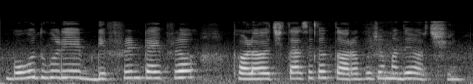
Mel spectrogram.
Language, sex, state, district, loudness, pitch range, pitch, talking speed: Odia, female, Odisha, Khordha, -16 LUFS, 255-305 Hz, 275 Hz, 150 wpm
